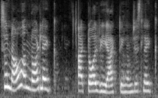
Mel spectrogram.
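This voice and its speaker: A woman's voice: sits high, fairly quick. A young adult Indian woman with a Telugu accent telling stories casually, switching between English and Telugu. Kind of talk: casual chat, storytelling.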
